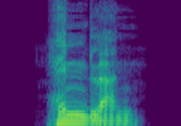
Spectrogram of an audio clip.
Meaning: dative plural of Händler
- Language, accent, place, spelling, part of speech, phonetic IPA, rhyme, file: German, Germany, Berlin, Händlern, noun, [ˈhɛndlɐn], -ɛndlɐn, De-Händlern.ogg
